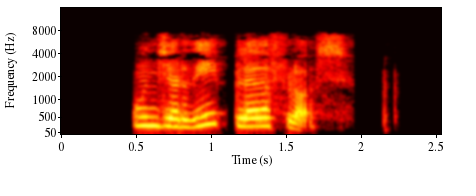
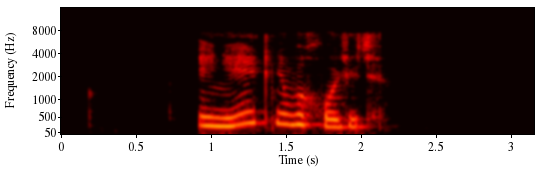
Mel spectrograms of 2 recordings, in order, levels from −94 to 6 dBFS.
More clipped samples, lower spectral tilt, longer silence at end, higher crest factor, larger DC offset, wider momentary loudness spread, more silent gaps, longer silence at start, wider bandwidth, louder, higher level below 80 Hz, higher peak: neither; about the same, -4 dB/octave vs -4.5 dB/octave; second, 0.65 s vs 1.05 s; about the same, 16 dB vs 16 dB; neither; first, 13 LU vs 9 LU; first, 1.11-1.15 s vs none; second, 0.5 s vs 0.9 s; about the same, 7.8 kHz vs 8 kHz; first, -18 LUFS vs -41 LUFS; first, -68 dBFS vs -86 dBFS; first, -4 dBFS vs -28 dBFS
